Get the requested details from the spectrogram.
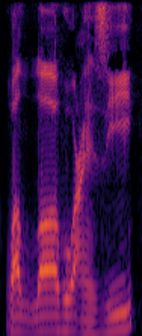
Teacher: Nah, kemudian lafaz Allah dibaca panjang, tanda panjangnya ini alif kecil di atas huruf nih, atau harokat fathah berdiri. Maka lafaz Allah dibaca panjang, mad tabi'i panjang 2 harokat.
